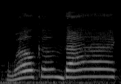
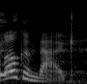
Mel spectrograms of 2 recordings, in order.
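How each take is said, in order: First: It is said with very high, peppy energy. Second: It is said more calmly, less peppy.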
